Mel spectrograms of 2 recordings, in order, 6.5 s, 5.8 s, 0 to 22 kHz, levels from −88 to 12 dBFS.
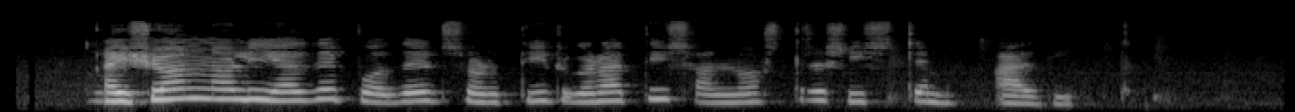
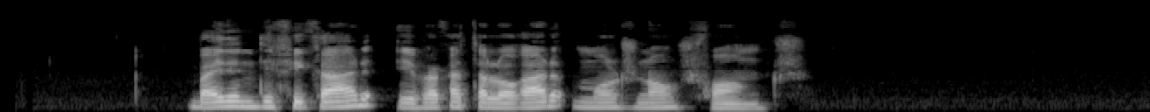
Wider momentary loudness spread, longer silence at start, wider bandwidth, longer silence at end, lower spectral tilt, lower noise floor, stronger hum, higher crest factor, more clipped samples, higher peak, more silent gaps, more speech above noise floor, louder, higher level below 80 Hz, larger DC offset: first, 14 LU vs 9 LU; second, 0.45 s vs 0.95 s; about the same, 11 kHz vs 11 kHz; second, 1.1 s vs 1.8 s; second, -2.5 dB/octave vs -7 dB/octave; second, -69 dBFS vs -75 dBFS; neither; about the same, 22 dB vs 20 dB; neither; second, -10 dBFS vs -4 dBFS; neither; second, 39 dB vs 55 dB; second, -30 LUFS vs -21 LUFS; second, -88 dBFS vs -68 dBFS; neither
